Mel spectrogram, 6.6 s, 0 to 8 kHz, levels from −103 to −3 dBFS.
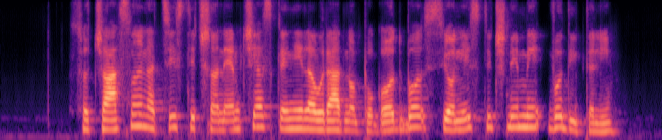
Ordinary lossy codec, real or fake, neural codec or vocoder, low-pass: none; fake; codec, 16 kHz, 2 kbps, X-Codec, HuBERT features, trained on general audio; none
